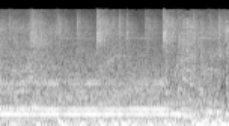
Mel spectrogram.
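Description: Live Latin band music: an electronic keyboard holds one long steady synth note that bends downward near the end, over bass and electronic drums.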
